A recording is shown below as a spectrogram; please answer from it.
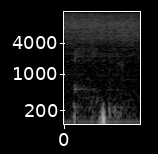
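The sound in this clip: Onion frying in a pan gives a steady, faint, high sizzling hiss throughout, broken once by a brief low thump partway through.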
